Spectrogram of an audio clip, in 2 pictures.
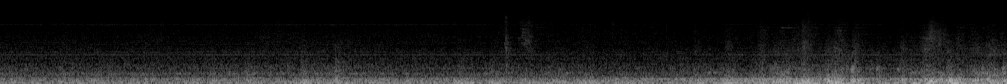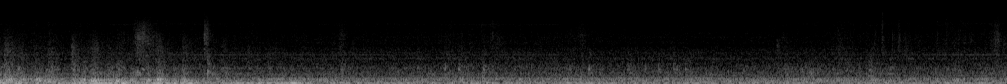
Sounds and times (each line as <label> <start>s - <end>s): Interior of a subway car 0.0s - 20.1s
